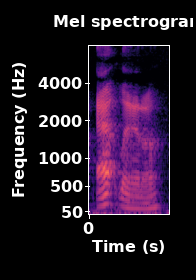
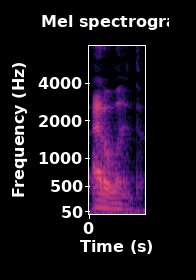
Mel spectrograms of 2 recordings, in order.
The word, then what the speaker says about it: Atalanta: Not Atlanta. – Yeah, no, it's spelled wrong. – Atalanta. No, it's Atalanta.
